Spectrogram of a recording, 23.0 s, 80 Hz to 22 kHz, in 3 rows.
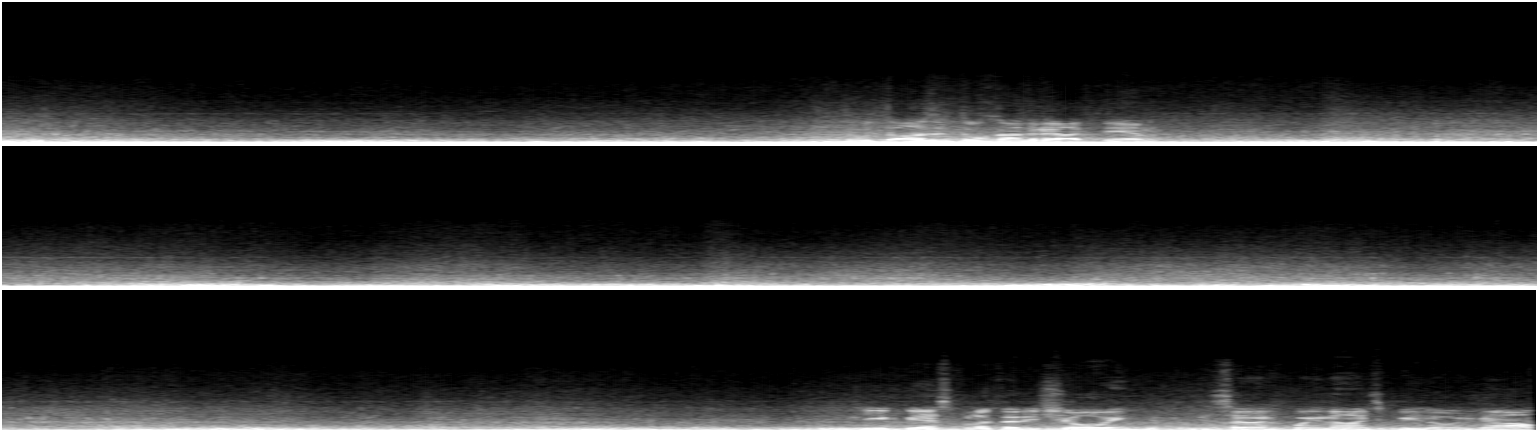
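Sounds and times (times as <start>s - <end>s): marine diesel engine running: 0.0s - 23.0s
water rushing along hull: 0.0s - 23.0s
wind buffeting microphone: 0.0s - 23.0s.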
